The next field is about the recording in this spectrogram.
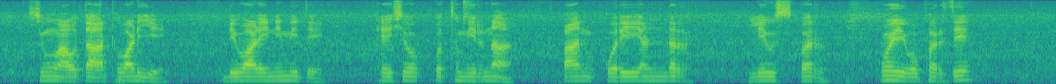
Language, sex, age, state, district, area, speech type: Gujarati, male, 18-30, Gujarat, Anand, rural, read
